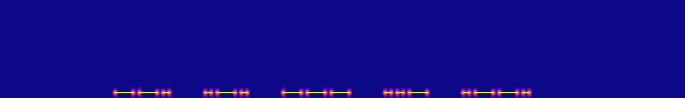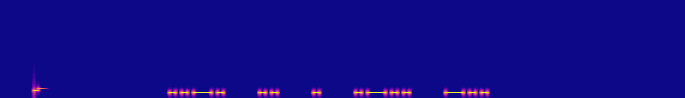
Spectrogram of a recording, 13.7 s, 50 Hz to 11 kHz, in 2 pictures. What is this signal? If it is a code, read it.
Morse code, heard as a keyed tone, about 21 wpm, spaced as for 15 wpm, 700 Hz. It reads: GROUP FIELD
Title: 2x Character Spacing - Top 500 Words - 20wpm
